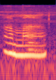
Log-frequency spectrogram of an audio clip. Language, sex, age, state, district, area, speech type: Assamese, female, 45-60, Assam, Dibrugarh, rural, spontaneous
